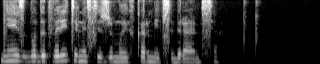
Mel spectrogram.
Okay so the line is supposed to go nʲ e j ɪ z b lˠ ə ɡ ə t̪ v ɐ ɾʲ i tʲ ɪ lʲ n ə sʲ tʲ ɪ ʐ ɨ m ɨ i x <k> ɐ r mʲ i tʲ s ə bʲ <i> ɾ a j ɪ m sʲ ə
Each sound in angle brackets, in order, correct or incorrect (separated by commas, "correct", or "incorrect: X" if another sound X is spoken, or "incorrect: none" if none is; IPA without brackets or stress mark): correct, incorrect: ɪ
